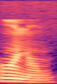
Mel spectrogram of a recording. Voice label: "unu" Romanian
